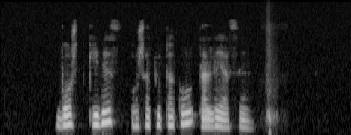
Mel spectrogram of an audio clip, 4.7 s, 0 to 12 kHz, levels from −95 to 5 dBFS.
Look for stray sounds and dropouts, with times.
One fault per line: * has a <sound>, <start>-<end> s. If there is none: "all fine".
* has a whoosh, 3.5-3.7 s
